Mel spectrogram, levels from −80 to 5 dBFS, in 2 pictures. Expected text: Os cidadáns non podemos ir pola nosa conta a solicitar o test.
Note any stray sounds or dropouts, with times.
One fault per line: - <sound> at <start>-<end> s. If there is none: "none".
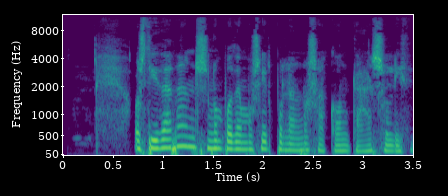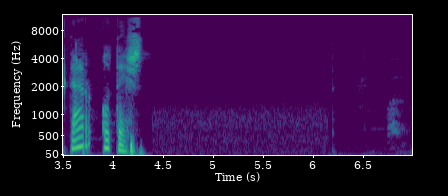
none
